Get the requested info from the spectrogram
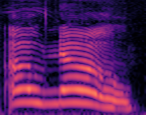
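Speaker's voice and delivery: ordinary talk, nothing marked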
